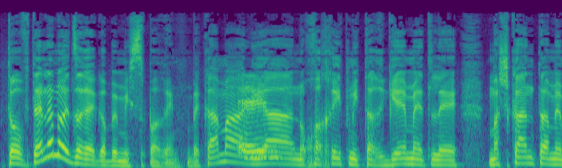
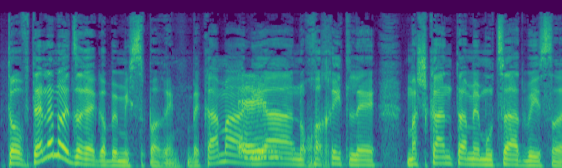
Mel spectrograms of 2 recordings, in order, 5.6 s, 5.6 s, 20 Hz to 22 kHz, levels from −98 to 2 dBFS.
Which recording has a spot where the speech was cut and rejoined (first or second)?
second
